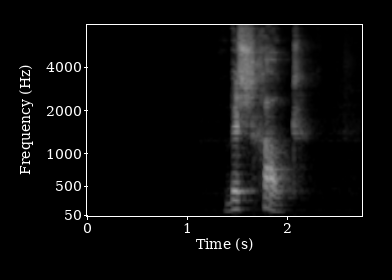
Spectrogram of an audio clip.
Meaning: past participle of beschouwen
- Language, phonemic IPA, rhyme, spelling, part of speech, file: Dutch, /bə.ˈsxɑu̯t/, -ɑu̯t, beschouwd, verb, Nl-beschouwd.ogg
